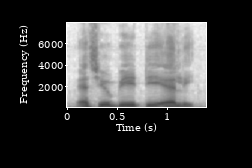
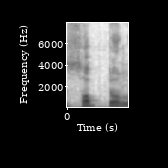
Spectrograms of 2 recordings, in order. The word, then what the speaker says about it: subtle: word can you see s-u-b-t-l-e yeah subtle yeah yeah sort all means it is not subtle okay b is silent here so we read it subtle in fact far more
